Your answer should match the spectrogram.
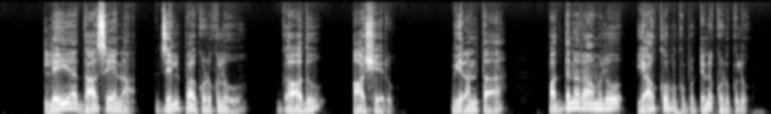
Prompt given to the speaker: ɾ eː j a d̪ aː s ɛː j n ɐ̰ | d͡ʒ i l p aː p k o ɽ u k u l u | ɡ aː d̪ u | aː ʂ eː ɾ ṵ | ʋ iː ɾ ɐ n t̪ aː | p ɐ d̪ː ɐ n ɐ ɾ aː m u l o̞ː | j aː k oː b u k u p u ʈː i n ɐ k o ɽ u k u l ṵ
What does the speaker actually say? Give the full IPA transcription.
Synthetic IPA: l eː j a d̪ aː s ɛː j n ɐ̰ | d͡ʒ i l p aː k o ɽ u k u l u | ɡ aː d̪ u | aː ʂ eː ɾ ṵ | ʋ iː ɾ ɐ n t̪ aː | p ɐ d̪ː ɐ n ɐ ɾ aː m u l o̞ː | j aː k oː b u k u p u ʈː i n ɐ k o ɽ u k u l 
